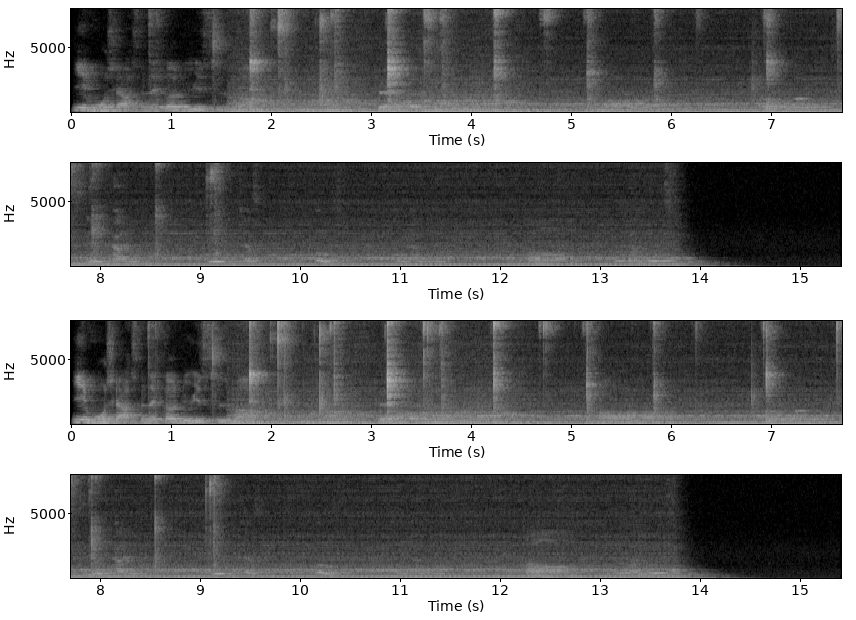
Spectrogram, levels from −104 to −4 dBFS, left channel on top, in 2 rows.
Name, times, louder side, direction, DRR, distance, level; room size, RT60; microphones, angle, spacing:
voice 1, 0.0-1.9 5.2-6.1 12.2-12.8, right 2 dB, 60° right, 6 dB, 0.4 m, -46 dB
sound 1, 0.6-9.3, right 2 dB, 90° right, 0.8 m, -47 dB
sound 2, 1.5-13.8, equal, 15° right, 0.6 m, -46 dB
voice 2, 3.1-4.1 6.9-8.6 9.0-11.6 13.1-14.0, left 1 dB, 80° left, 1 dB, 0.7 m, -52 dB
sound 3, 4.2-14.1, equal, 30° left, 0.7 m, -56 dB
3.3 x 3.1 x 2.3 m, 0.81 s
head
